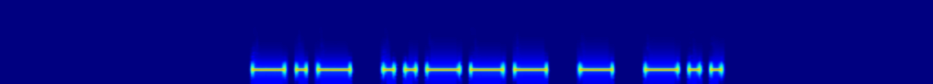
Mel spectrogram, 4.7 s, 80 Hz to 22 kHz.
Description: Morse code, heard as a keyed tone, about 22 wpm, 700 Hz. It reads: K2TD
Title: USA Call Signs - 4 Characters - Repeated 2x - 22wpm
